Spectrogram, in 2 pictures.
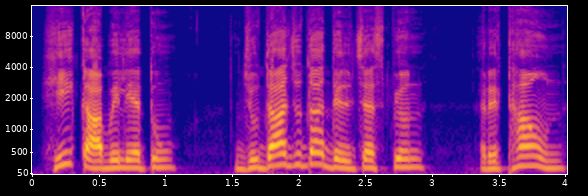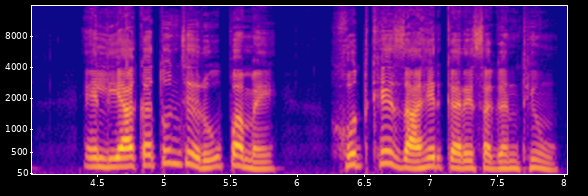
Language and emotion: Sindhi, neutral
